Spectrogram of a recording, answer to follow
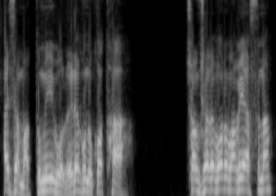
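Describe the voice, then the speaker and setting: Man as a hot-headed young son, indignant, smooth and clear, dry close mic. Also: a little high, fast talker, no room sound, close to an everyday voice. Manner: argumentative, indignant questioning. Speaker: younger brother-in-law. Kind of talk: TV drama acting.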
